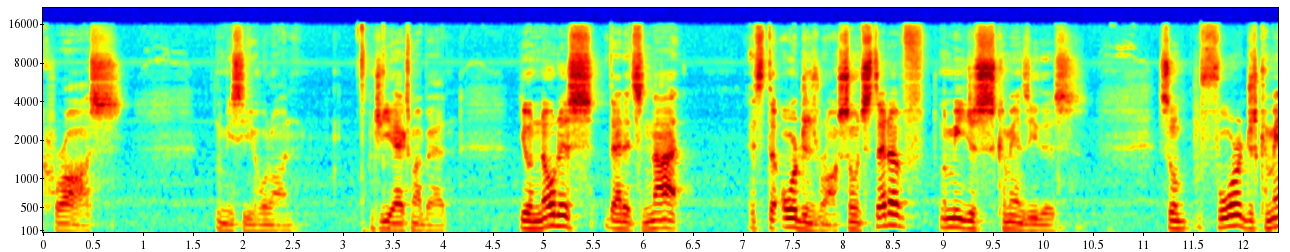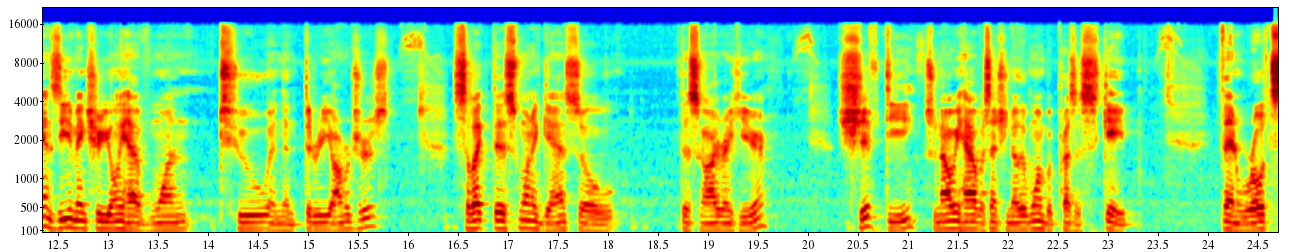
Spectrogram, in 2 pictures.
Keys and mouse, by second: 3.2 g, 10.2 z, 11.4 click, 16.4 click, 17.5 click, 18.2 shift+click, 20.7 shift+d, 24.4 r.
